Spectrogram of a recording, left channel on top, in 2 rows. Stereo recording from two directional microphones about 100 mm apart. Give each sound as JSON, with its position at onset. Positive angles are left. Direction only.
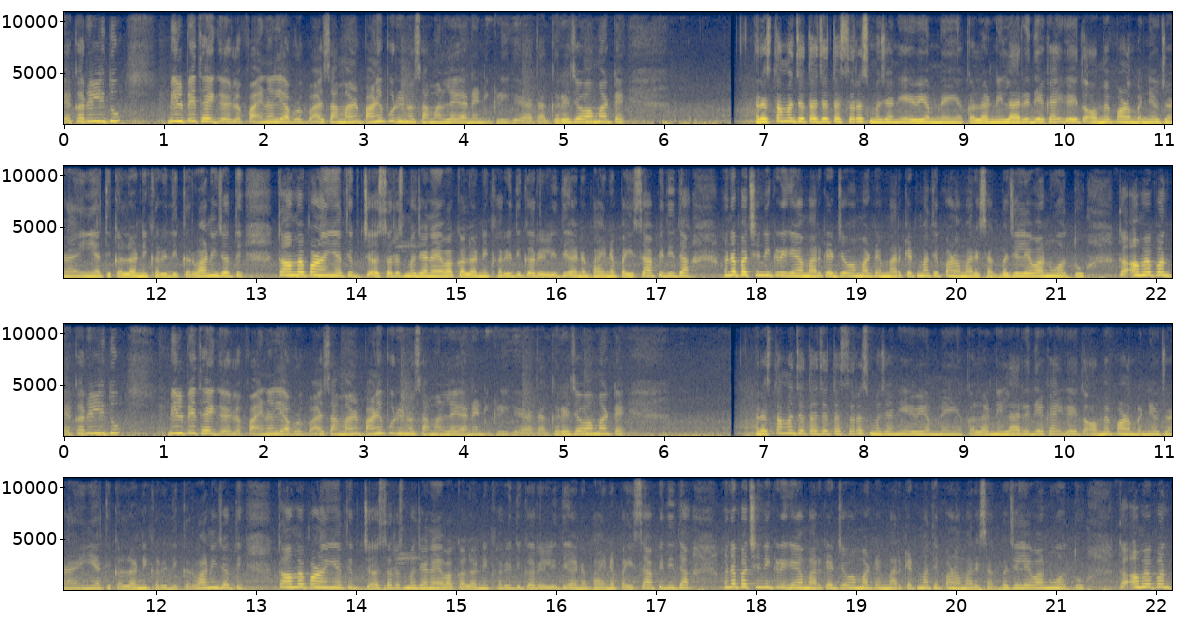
{"t": 0.0, "sound": "a woman's voice", "side_deg": 35}
{"t": 6.9, "sound": "a woman's voice", "side_deg": 55}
